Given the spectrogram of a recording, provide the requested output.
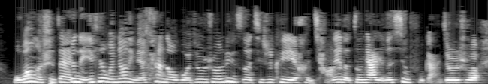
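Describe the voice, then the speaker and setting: A woman speaks fairly quickly and high in pitch, with hardly any pauses. Her intonation stays fairly even. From northern China. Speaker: podcast host. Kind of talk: casual chat.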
